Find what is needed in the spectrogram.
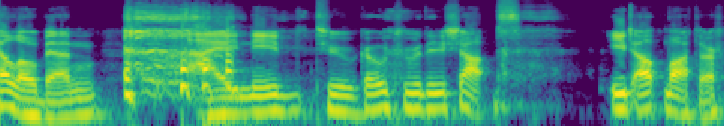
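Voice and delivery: mechanical, robotic machine voice reading text. Explaining what a phone without SMS would text back, in a robot voice. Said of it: "it'll just be like a robot".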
